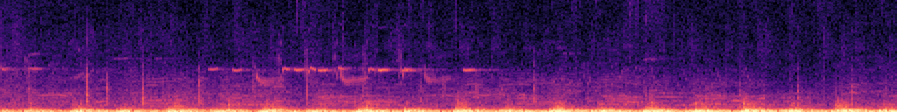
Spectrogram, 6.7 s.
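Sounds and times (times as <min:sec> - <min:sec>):
drums at a ritual in a yurt: 0:00.0 - 0:06.7.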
